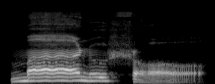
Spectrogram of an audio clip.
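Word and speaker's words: manuṣo: So you say shra, shra, manusho. So that is why you pronounce it with a sh and not a plain S.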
